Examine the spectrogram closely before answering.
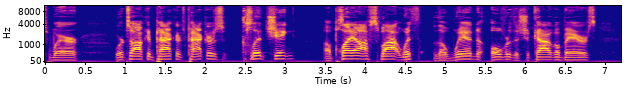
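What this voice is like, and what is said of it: Hoarse, fading voice from a cold. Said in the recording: “it sounds a little different, losing my voice... dealing with a little bit of a cold... a change in voice”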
